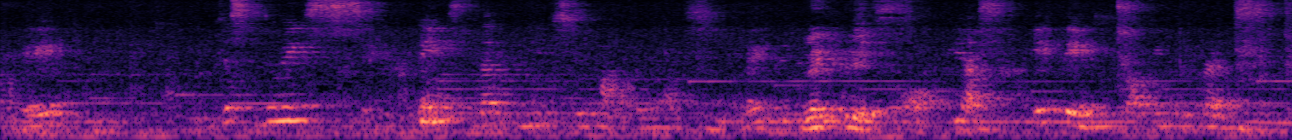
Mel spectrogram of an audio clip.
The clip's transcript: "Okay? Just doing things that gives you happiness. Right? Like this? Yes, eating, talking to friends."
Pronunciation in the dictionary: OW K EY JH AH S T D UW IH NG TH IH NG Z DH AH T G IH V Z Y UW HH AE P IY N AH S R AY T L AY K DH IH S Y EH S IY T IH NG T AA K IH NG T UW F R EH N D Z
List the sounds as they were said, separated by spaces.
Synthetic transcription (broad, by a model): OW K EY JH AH S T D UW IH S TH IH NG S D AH T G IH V S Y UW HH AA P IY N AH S L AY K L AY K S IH Y EH S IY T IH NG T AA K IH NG T UW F R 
